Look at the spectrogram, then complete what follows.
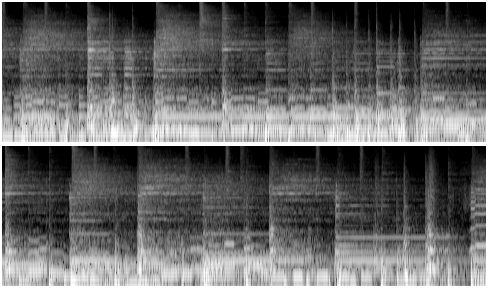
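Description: An instrumental band playing: a drum kit with frequent drum and cymbal hits, an electric bass and a guitar. The drums drop out for a moment near the end.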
